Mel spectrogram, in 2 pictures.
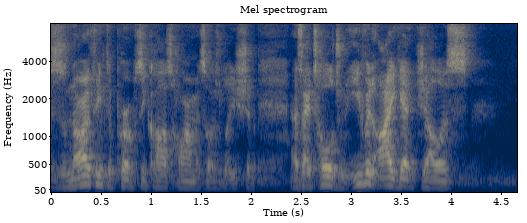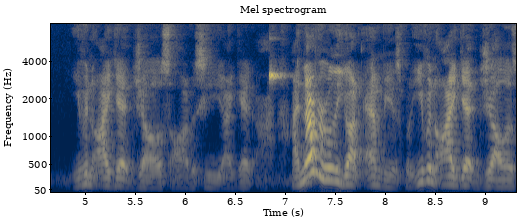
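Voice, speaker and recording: Fast-talking man, rambling and boastful. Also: fairly low pitch, a little hiss or hum. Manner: repetitive, restarts sentences, emphatic bursts that trail off; boastful, self-assured. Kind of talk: rambling casual monologue.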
